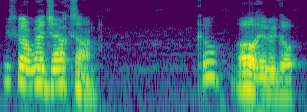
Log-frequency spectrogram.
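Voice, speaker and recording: A man with a deep voice talks through a video game as he plays it. He keeps up a casual, wry running commentary into a desk microphone at home, cracking dry jokes about what he sees on screen. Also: big pitch swings, normal speed, a little mellow. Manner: wry, joking asides over gameplay. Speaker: gaming channel host. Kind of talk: casual let's-play commentary. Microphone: desk microphone with mixer.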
